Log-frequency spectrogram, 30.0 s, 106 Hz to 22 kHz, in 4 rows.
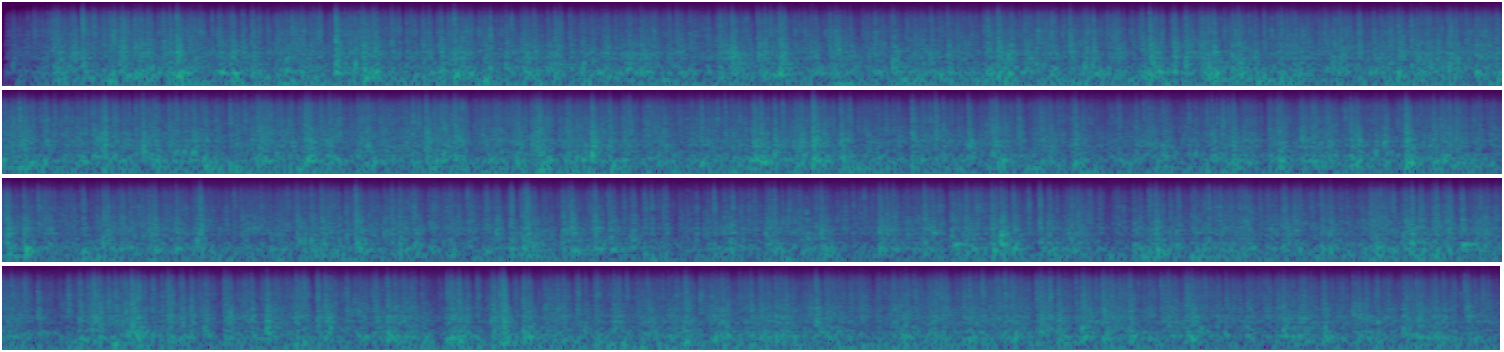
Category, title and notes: Sound effects > Natural elements and explosions
rain variations on car 2
Raining on a car, but you are inside! the car is a Peugeot 407 recorded with a pair of clippy em172 recorded on zoom F3 France, dec 2025
car, drops, field-recording, inside, rain, raindrops, raining, vehicule, water, weather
